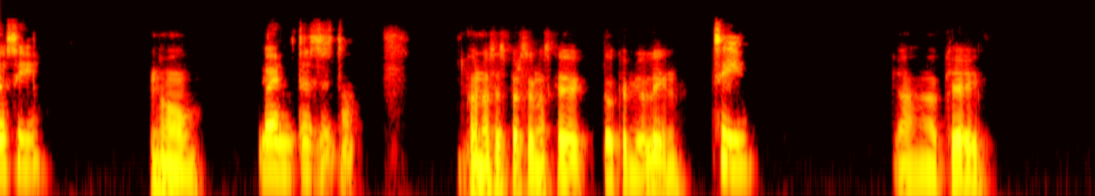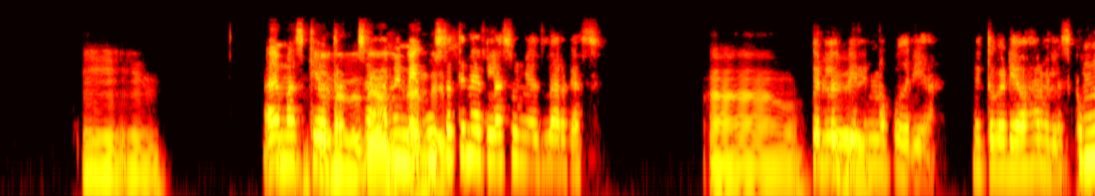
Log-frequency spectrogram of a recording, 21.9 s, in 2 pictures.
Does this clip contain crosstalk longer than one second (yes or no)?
yes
